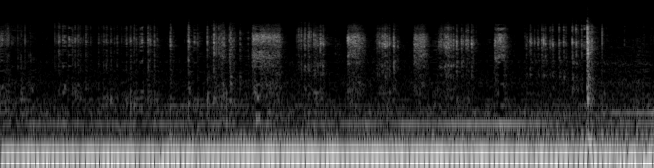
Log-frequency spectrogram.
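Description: Scissors cut paper for a journal tuck spot, a series of close, crisp snips in quick rhythm over a low steady hum, with no voice.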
